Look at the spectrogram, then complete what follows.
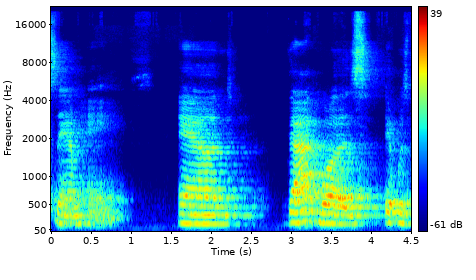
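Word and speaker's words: Samhain: And it's spelled in a very weird way. It's s a m h a i n like it's Sam Hayne.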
